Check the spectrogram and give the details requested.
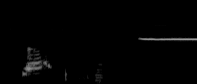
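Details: White-throated Sparrow, a migrant wintering in suburban yards before returning to Canada to breed, tuning up with a single piercing, pure, high whistled note held steady for most of a second, following a brief snatch of human speech.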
